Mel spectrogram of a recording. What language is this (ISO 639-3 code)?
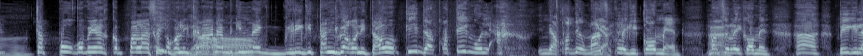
msa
